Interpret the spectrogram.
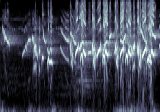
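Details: Garuda-type sooty-headed bulbul in full song: a short pause, then a rapid tumble of bright, overlapping chirps and down-slurred whistles, against a soft low background hum.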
